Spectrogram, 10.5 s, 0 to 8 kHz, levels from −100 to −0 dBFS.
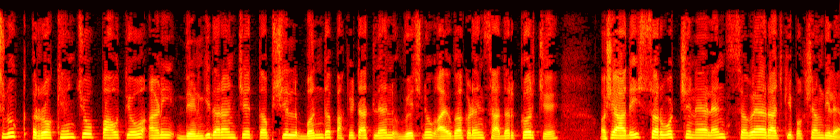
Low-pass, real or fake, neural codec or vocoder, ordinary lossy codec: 7.2 kHz; real; none; none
